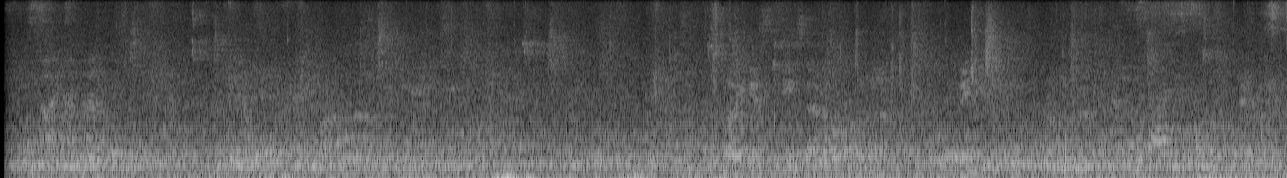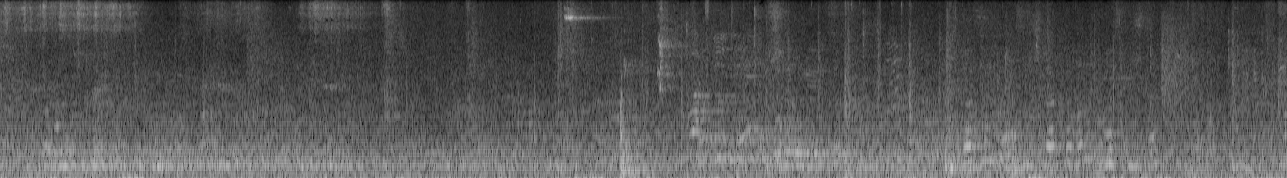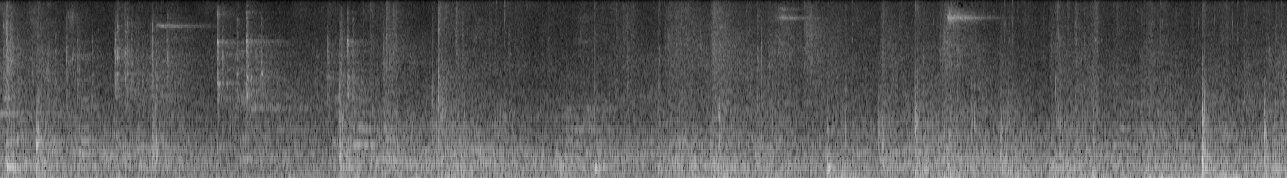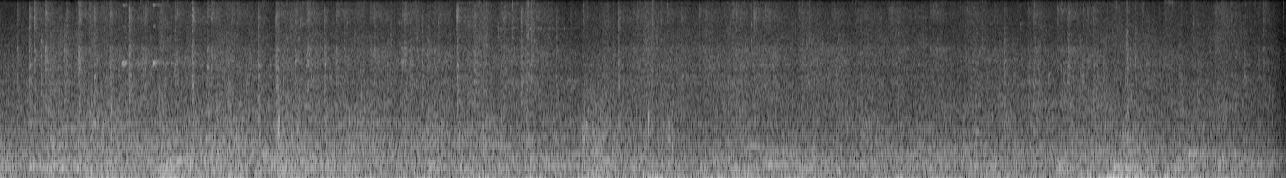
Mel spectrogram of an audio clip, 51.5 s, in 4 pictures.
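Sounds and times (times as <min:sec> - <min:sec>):
reverberant voices in a museum: 0:00.1 - 0:51.4.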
